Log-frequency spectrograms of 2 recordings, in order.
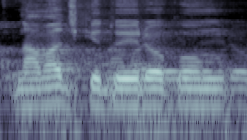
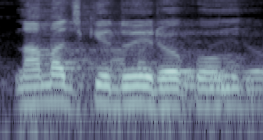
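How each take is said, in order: No difference in how they are said.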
